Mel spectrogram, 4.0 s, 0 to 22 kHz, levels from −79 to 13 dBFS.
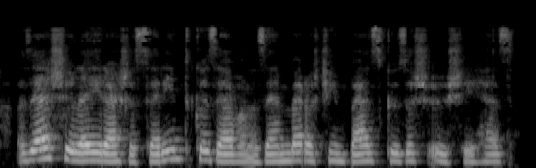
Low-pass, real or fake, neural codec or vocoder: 10.8 kHz; real; none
